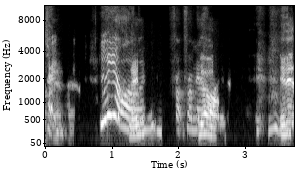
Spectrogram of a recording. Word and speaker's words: Leone: Leone from now on. It is actually, everybody calls me Leone, but it's Leone. But either one is fine.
